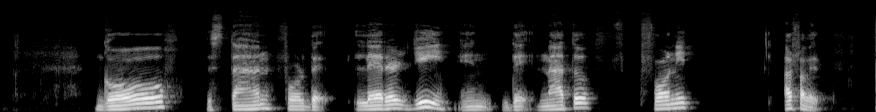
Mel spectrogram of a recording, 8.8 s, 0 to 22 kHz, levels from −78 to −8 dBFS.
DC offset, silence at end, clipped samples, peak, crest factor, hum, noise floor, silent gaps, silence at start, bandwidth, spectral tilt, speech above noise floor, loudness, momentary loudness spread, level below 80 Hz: under 0.1%; 0.55 s; under 0.1%; -4 dBFS; 18 dB; none; -89 dBFS; none; 0.95 s; 12 kHz; -7 dB/octave; 69 dB; -21 LUFS; 13 LU; -60 dBFS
